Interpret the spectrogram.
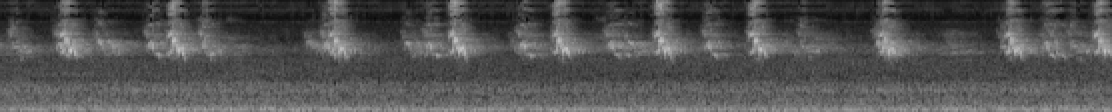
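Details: Birds heard in the morning at a house in Bridgeland, Calgary, Alberta, Canada; many quick high chirps and twittering notes throughout, steady over loud low-pitched background rumble.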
